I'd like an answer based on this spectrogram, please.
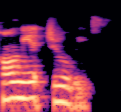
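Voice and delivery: ordinary talk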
